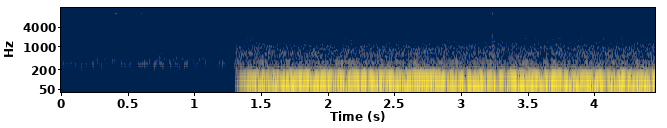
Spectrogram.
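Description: A deep, loud bass rumble, a sound effect edited in: near silence at first, then the rumble cuts in suddenly about a second in and holds steady.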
